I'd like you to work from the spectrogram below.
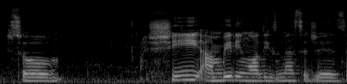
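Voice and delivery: ordinary talk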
